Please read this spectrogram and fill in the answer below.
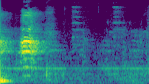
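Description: Crow cawing, two harsh caws about half a second apart near the start, the end of a quick series.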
